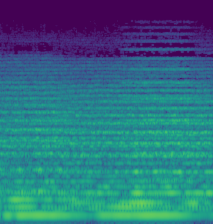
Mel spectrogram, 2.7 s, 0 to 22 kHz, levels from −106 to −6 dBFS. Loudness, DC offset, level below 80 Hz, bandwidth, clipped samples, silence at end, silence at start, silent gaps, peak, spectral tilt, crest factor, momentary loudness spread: -31 LUFS; under 0.1%; -72 dBFS; 10.5 kHz; under 0.1%; 0 s; 0 s; none; -18 dBFS; -5 dB/octave; 14 dB; 5 LU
